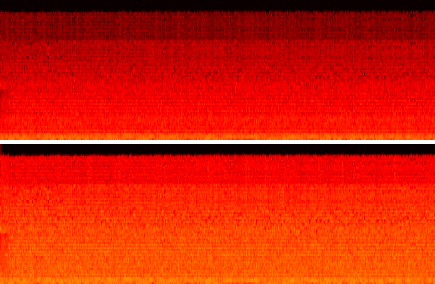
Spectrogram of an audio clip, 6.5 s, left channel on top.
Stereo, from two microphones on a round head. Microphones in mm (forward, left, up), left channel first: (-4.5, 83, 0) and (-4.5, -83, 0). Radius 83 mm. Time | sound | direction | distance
0.0 | a drone | 50° right (ahead or behind) | ?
